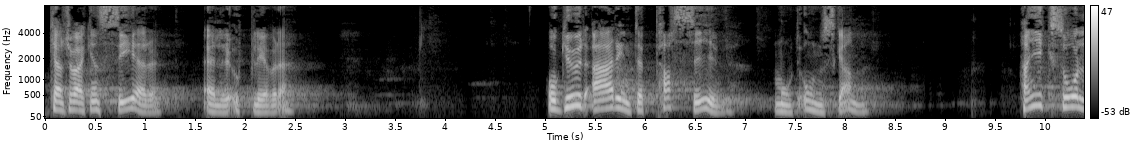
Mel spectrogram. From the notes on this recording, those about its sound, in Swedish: Inspelad i Roseniuskyrkan den 15 januari 2023.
